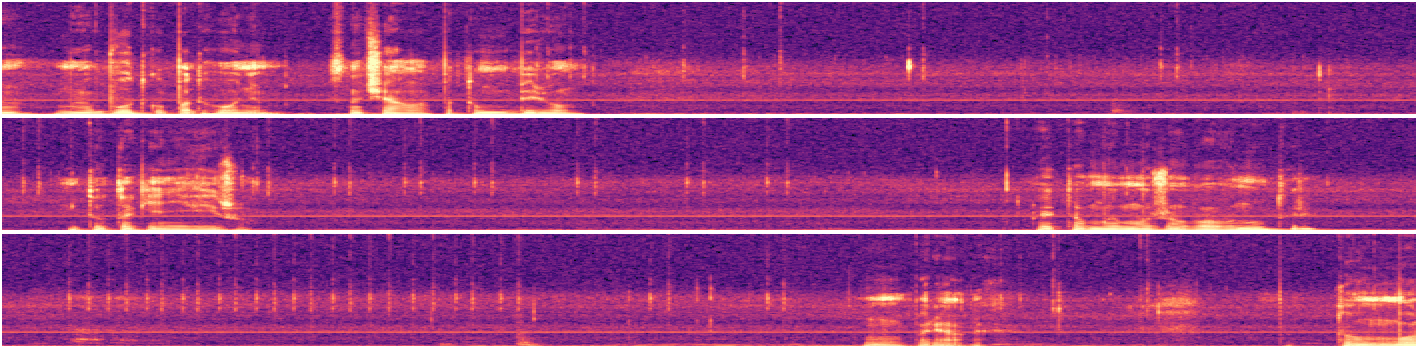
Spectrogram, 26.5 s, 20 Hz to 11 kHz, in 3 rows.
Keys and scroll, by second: 0.8 ctrl+z, 1.5 ctrl+z, 3.1 ctrl+z, 3.1 ctrl+space.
